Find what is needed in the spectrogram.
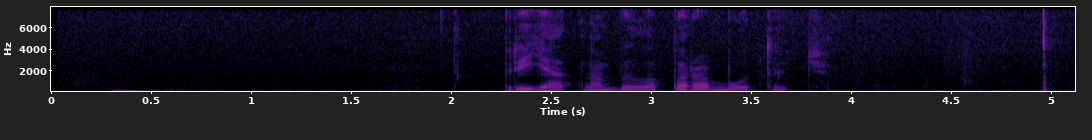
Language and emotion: Russian, neutral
